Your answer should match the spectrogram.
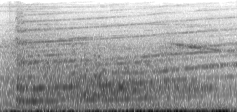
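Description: Formula E racing car's electric drivetrain whining and rising steadily in pitch as it accelerates, with a low rumble beneath.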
